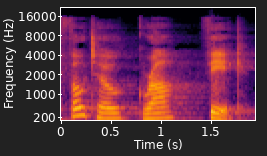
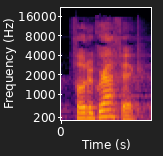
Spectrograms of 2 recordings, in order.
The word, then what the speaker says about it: photographic: For example, photograph, photographer, and photographic. The stress moves, and that changes the sound. Try saying them slowly after me. Photograph, photographer, photographic.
